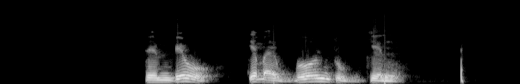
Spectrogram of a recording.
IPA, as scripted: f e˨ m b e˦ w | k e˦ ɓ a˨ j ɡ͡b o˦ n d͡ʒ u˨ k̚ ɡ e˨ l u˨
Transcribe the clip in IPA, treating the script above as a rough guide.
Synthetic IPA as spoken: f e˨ m b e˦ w | k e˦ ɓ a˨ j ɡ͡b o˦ n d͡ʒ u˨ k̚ ɡ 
